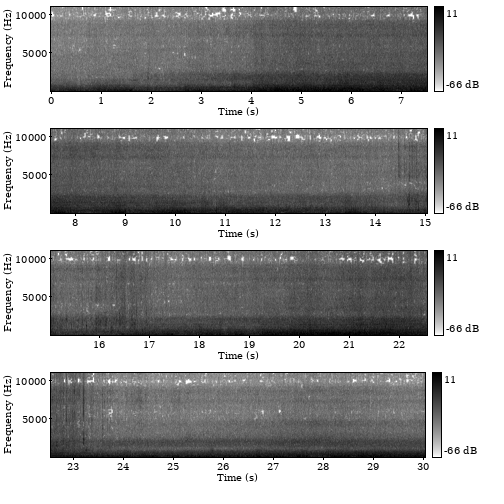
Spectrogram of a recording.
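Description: Ocean surf breaking and washing over the shallows in a steady rush of foam. It swells louder twice, about four seconds in and again around twenty seconds in, as larger waves come through.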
